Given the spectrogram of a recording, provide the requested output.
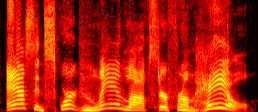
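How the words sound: It is said in a heavy Southern accent.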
